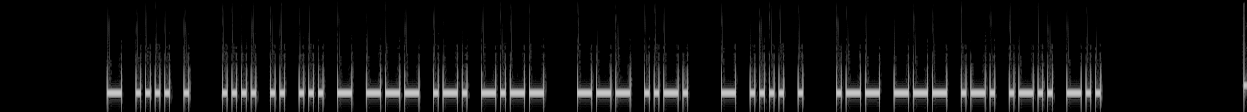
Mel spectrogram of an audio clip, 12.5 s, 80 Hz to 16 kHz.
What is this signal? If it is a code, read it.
Morse code, heard as a keyed tone, about 25 wpm, 700 Hz. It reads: THE HISTORY OF THE WORLD
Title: Sets of 5 Words Encore2 25wpm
